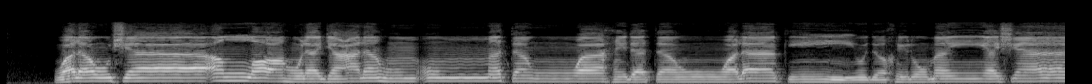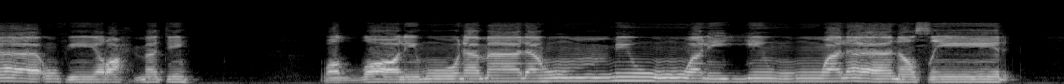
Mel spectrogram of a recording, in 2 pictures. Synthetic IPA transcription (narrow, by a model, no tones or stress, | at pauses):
walawʃaːʔallːɑːɦʊlad͡ʒaʕalahʊmʔʊmːat̪anwaːħɪd̪a | walaːkɪnjʊd̪xɪlʊmanjaʃaːʔʊfiːɾˤɑħmat̪ɪh | wʔɑðˤːɑːlɪmuːnamaːlahʊmːɪnwalɪjːɪnwalaːnɑsˤiːɾ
